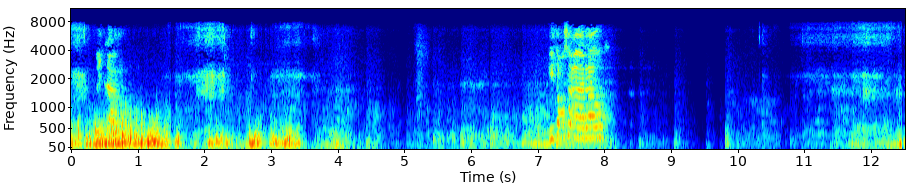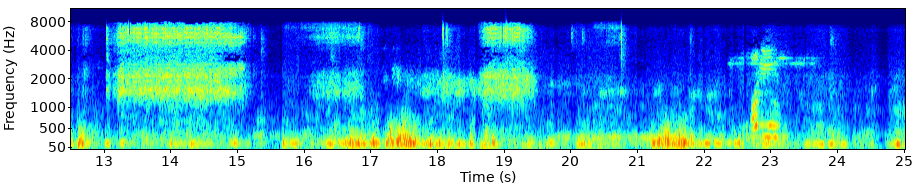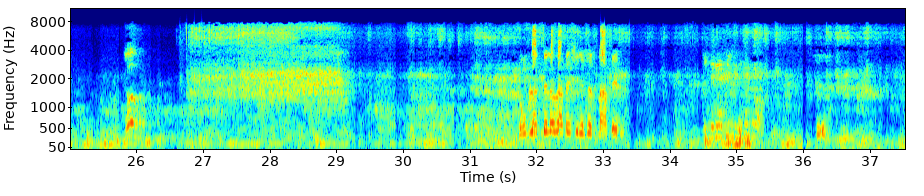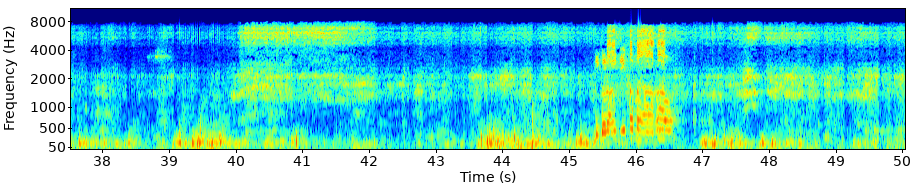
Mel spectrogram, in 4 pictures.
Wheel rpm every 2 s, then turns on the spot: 0, 0, 0, 0, 0, 10, 30, 50, 10, 20, 0, 0, 0, 30, 70, 70, 70, 70, 70, 70, 100, 120, 110, 120, 120.
10-12 16-18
